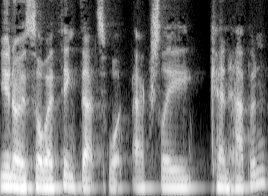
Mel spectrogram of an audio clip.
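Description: Somewhat breathy and medium in pitch, a man speaks very fast with an Australian accent. His intonation stays fairly even. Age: 40s. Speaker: TV and radio presenter, reality show winner. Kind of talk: casual interview chat.

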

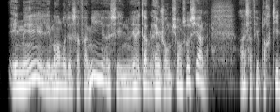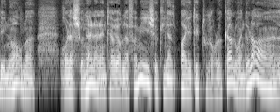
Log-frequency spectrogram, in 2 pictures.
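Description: This man has a medium-pitched, somewhat breathy voice with a dark, mellow tone. He speaks at a moderate pace with lively intonation. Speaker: sociologist. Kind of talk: interview explanation.

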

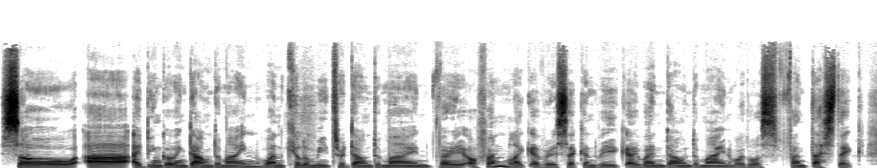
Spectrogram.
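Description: A woman with a Czech accent speaks at a fairly low pitch and a moderate pace. Her intonation is monotone and flat, with hardly any pauses. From Czech Republic, Pilsen. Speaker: communications executive. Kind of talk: interview. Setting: studio.

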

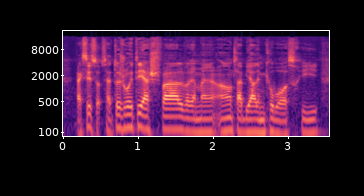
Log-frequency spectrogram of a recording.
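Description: This man has a fairly low pitch, ordinary pitch variation, and a fairly quick pace. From Quebec, Gatineau area. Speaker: brewery marketing director. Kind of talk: casual interview. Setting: stage with audience. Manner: animated.

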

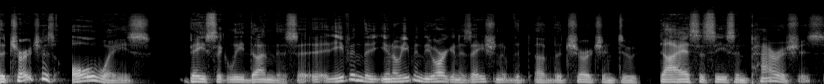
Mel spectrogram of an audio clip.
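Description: A man with an American accent talks at a moderate pace with hardly any pauses, his medium-pitched voice dark and mellow in tone. His intonation is lively. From US Northeast, Brooklyn, New York City. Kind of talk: interview. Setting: studio.

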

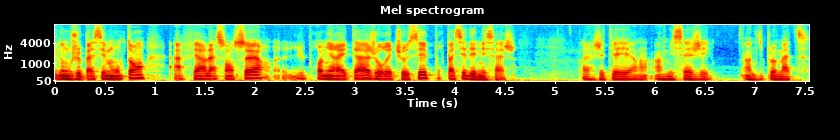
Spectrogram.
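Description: In a very clean recording with a silent background, a man talks at a fairly quick pace with a medium pitch. He has a plain, everyday voice and fairly even intonation. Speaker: entrepreneur. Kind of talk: casual interview.

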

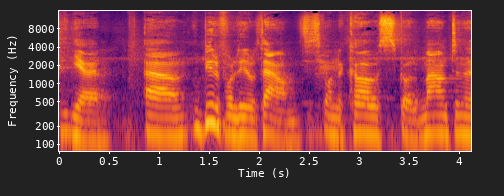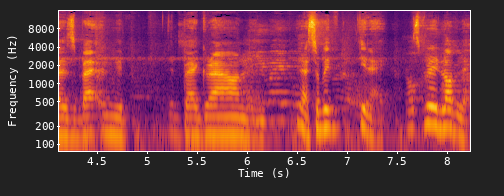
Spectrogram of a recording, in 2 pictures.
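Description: A man with an Italian accent, fairly high in pitch, at a moderate pace, with ordinary pitch variation and big swings in loudness. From Tuscany, Italy. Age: 40s. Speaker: chef. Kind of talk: casual chat. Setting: indoor cafe with music.

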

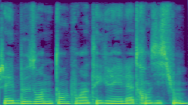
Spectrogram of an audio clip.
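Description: In a very clean recording with a silent background, a woman with a dark, mellow tone and fairly low pitch speaks at a moderate pace with fairly even intonation. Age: 30s. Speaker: career changer sharing her story. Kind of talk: interview testimony.

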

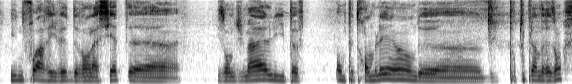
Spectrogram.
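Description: Over noticeable background noise, a man with a fairly high pitch speaks fairly slowly, with fairly even intonation and very even loudness. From US, Brooklyn, New York. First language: English (speaking French). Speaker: chef. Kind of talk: casual chat. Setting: restaurant.

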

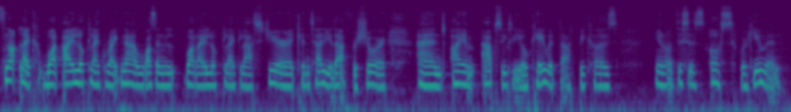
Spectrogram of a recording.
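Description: In a very clean recording with a silent background, a woman with an Irish accent speaks at a moderate pace and fairly low pitch, her intonation monotone and flat. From Ireland (raised from early childhood, Galway area). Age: 20s. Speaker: beauty pageant winner and medical scientist. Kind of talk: interview.

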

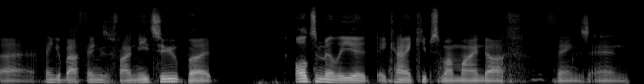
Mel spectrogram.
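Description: A man's fairly low voice with a dark, mellow tone, ordinary pitch variation and a moderate pace. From Marietta, Georgia. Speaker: physical therapist and youth pastor. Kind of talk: casual chat. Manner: halting, repeats words.

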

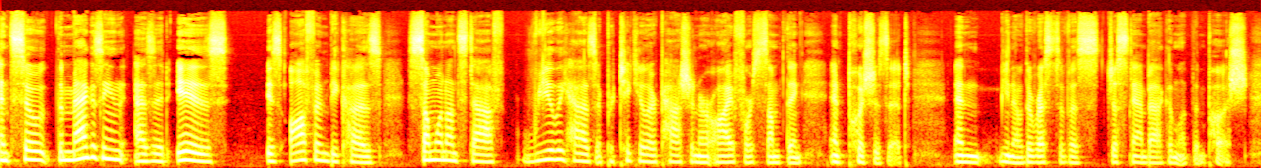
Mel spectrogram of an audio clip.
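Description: A woman speaks at a moderate pace in an ordinary speaking voice, fairly low in pitch, with lively intonation. The recording is very clean with a silent background. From US, moved around; family from Hawaii. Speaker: novelist and magazine editor. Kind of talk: interview. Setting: studio.

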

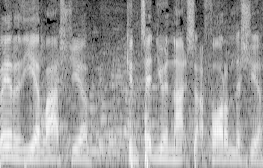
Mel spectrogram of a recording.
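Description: A high-pitched man's voice against noticeable background noise. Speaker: fan. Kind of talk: post-match fan chat.

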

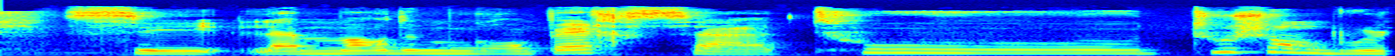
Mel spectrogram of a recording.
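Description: The sound is dry and close, with no echo, as a woman of medium pitch talks at a moderate pace. She has a plain, everyday voice with fairly even intonation. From France, Paris. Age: 20s. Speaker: student and mental health influencer. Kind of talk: personal testimony in casual interview.

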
